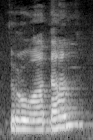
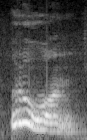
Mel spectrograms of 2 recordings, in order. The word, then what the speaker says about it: Ruadhán: Although this saint's name is usually written and pronounced as "Ruadan" in Russian literature, I will pronounce it closer to the original Irish pronunciation: "Ruan," since in my videos I try to adhere to the authentic Irish pronunciation whenever possible.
